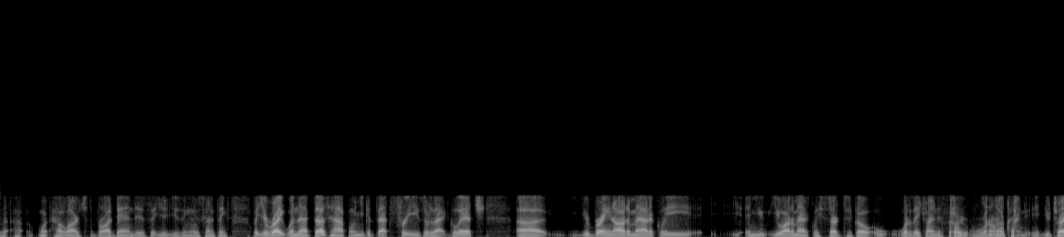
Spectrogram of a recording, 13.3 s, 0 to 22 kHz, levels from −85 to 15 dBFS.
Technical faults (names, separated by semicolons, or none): codec payload misread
